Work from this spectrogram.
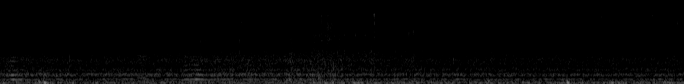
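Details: Massed buzzing from a large wild beehive on a tree branch in a forest, bees covering the comb; continuous low hum with steady tonal bands, a couple of brief knocks and a soft airy hiss above.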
